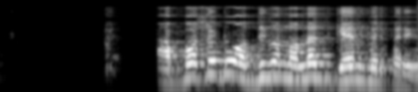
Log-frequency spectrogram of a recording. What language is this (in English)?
Odia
